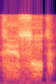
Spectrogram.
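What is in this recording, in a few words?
Speech Sound Russian Common AWACS Numbers; DCS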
